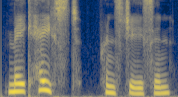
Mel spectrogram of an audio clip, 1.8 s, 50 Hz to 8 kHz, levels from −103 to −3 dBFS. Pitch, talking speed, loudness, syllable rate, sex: 205 Hz, 135 wpm, -18 LUFS, 4.8 syllables/s, female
